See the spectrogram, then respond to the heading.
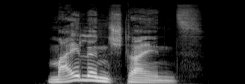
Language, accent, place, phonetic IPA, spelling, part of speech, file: German, Germany, Berlin, [ˈmaɪ̯lənˌʃtaɪ̯ns], Meilensteins, noun, De-Meilensteins.ogg
- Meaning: genitive singular of Meilenstein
